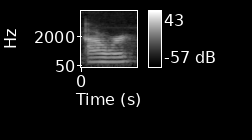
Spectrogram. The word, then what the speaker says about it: hour: Euh attention, par contre, c'est hour, hein, pour l'heure.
